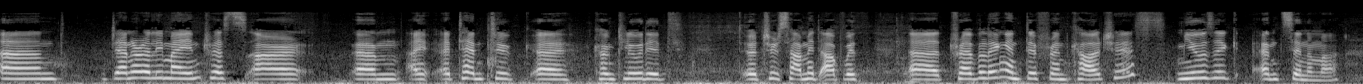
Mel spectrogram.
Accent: Austria; English is a second language; I come from Austria and I'm 20 years old.

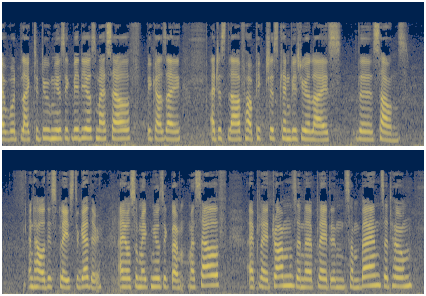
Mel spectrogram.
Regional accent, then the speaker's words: Austria; English is a second language; I come from Austria and I'm 20 years old.

